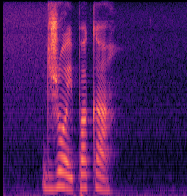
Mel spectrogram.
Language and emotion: Russian, neutral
